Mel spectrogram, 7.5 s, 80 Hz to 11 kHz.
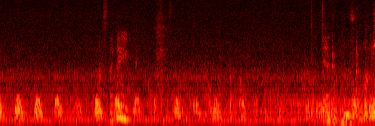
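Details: Fetal heartbeat at 12 weeks of pregnancy on Doppler: rapid, regular whooshing pulses at about 145 a minute, within the normal range.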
